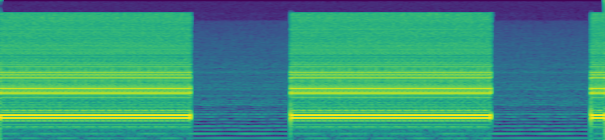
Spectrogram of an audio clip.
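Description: Emergency alert warning tone: a steady, buzzy tone held for about two seconds, then a second's gap, sounding three times, with a faint hum in the gaps.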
